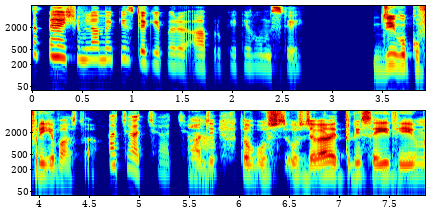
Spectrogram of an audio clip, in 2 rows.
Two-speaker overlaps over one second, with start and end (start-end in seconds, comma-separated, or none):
none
